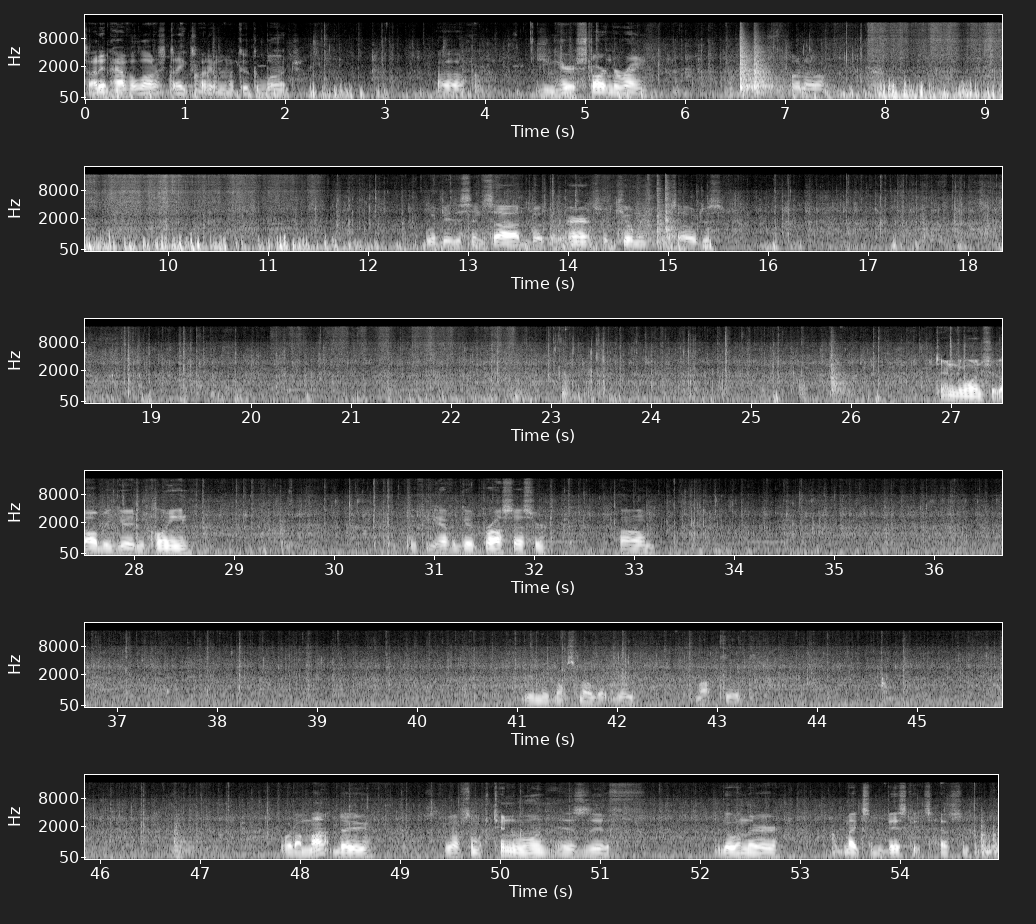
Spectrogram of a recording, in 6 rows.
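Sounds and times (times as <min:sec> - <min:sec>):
light rain on wooden roof: 0:00.0 - 0:54.9.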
